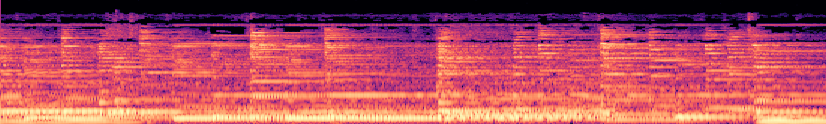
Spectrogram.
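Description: Worship-style keyboard playing of Sunday Sounds software patches from an Arturia KeyLab controller: sustained chords over held bass notes, the harmony changing about every one to two seconds.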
